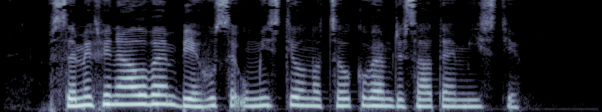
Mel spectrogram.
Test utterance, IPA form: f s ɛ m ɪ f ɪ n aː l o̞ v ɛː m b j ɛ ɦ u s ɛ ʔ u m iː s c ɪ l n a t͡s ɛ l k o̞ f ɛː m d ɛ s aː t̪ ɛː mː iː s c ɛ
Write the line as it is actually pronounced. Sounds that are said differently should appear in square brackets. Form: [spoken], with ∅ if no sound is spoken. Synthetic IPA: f s ɛ m ɪ f ɪ n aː l o̞ v ɛː m b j ɛ ɦ u s ɛ ʔ u m iː s c ɪ l n a t͡s ɛ l k o̞ [v] ɛː m d ɛ s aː t̪ ɛː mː iː s c ɛ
